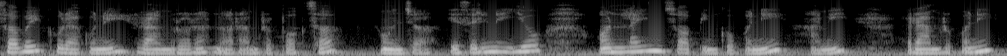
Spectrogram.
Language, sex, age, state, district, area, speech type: Nepali, female, 45-60, West Bengal, Darjeeling, rural, spontaneous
